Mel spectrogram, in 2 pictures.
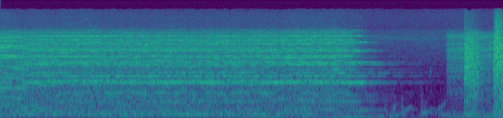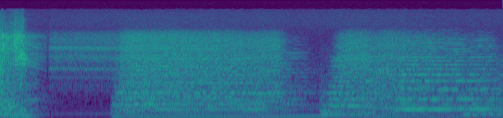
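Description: Orchestral film score with held chords. About four seconds in the music drops away for two short, sharp noises half a second apart, then returns.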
